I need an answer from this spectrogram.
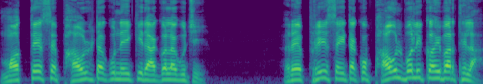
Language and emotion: Odia, angry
